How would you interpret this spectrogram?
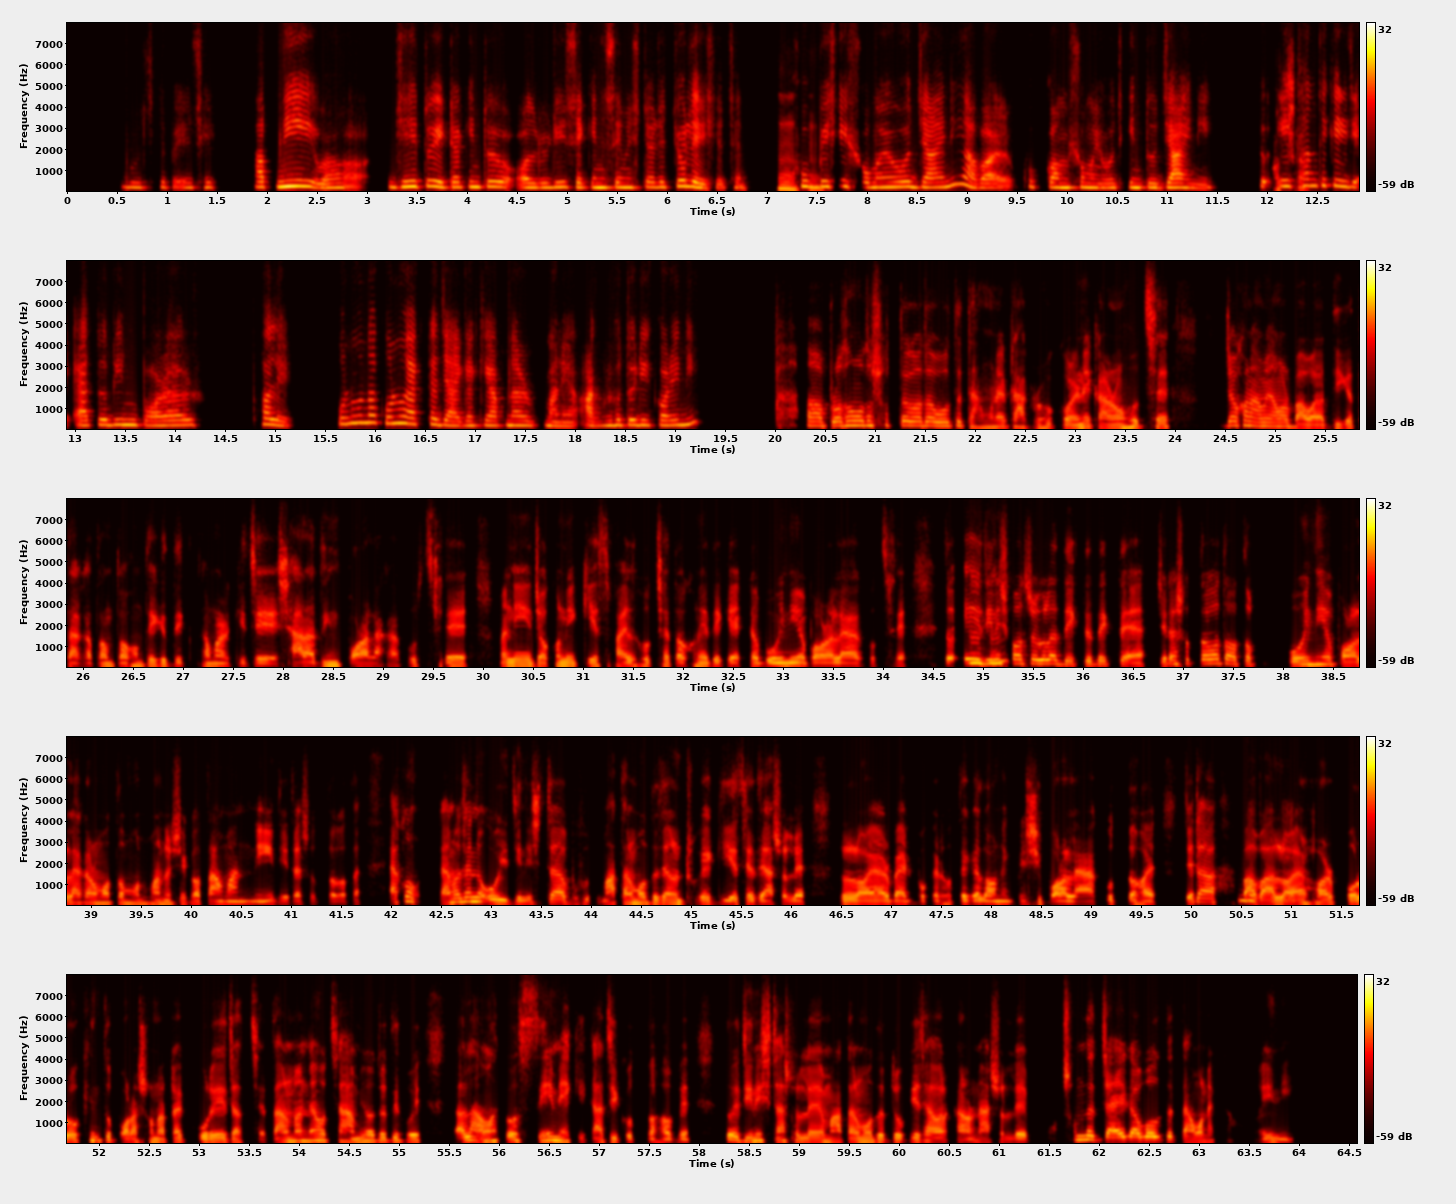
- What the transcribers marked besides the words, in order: in English: "কেস ফাইল"; "পড়ালেখা" said as "পড়ালেয়া"
- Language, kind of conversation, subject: Bengali, advice, পরিবারের প্রত্যাশা মানিয়ে চলতে গিয়ে কীভাবে আপনার নিজের পরিচয় চাপা পড়েছে?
